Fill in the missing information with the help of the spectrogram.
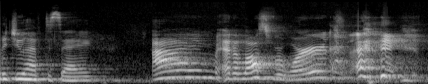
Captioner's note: laughs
